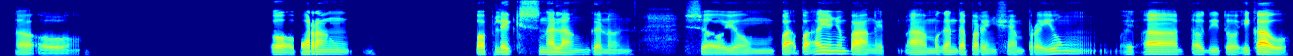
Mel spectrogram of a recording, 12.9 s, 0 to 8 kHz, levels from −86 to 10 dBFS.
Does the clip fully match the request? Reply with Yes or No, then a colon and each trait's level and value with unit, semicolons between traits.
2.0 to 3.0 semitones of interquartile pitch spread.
No: average, 3.7 semitones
